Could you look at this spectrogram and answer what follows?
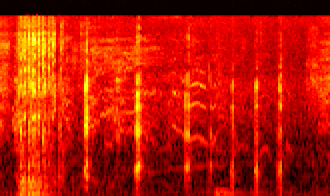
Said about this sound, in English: We have guys riding through the streets of Logan Sport delivering right. mail. There you go. You can hear the hooves going down the...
